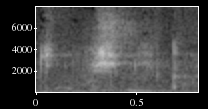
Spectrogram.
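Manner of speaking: whispered, meek question; soft whisper of surrender; humble whisper. Retold or imitated. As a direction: breathe it out humbly. Melted heart, humble question.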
